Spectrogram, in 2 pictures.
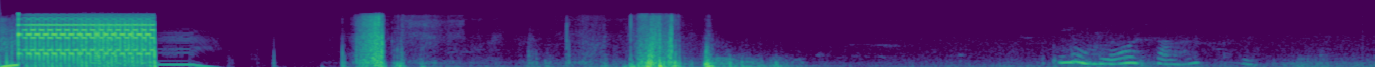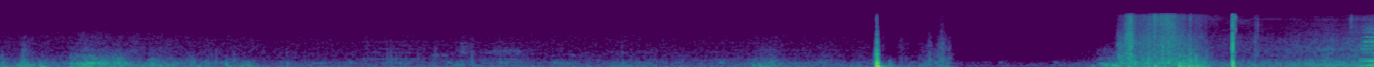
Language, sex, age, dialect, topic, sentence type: Bengali, female, 18-24, Rajbangshi, agriculture, question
